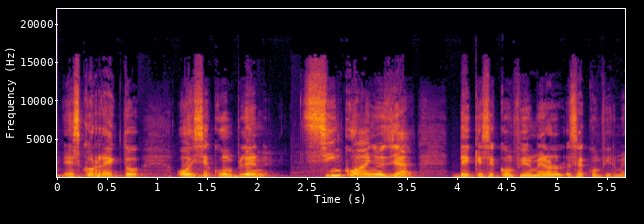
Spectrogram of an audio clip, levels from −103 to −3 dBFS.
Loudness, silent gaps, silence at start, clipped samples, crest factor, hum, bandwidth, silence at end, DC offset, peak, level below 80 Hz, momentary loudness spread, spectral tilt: -23 LUFS; none; 0 s; under 0.1%; 14 dB; none; 16.5 kHz; 0 s; under 0.1%; -10 dBFS; -46 dBFS; 6 LU; -4 dB/octave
